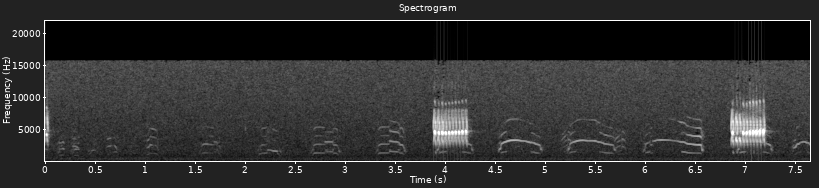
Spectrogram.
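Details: Temminck's stint, a banded adult in summer, at Tinnhølen lake, Hardangervidda, Norway, in early July; two loud, high, dry trills, each under half a second, amid many softer arched whistled calls from other birds.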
